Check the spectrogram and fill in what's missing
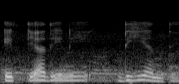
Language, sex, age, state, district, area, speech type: Sanskrit, female, 45-60, Maharashtra, Nagpur, urban, spontaneous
